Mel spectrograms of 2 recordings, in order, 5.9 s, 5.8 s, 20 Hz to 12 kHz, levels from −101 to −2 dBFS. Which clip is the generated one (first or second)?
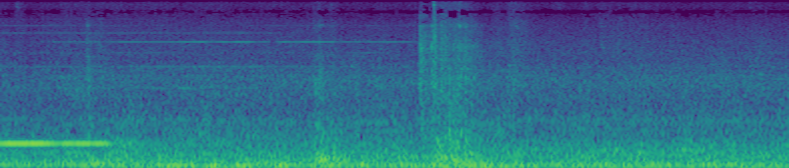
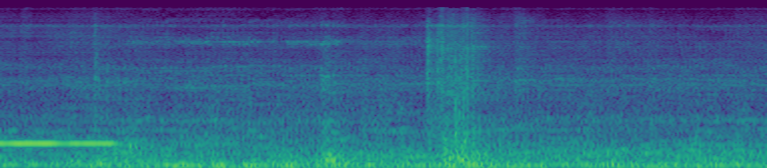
second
